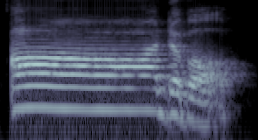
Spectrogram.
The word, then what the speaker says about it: audible: Stress the A. open ovalshaped mouth for that audible. Audible. And also here I'm using that flap T which sounds like a super fast D. And then be sure to end with that bull.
